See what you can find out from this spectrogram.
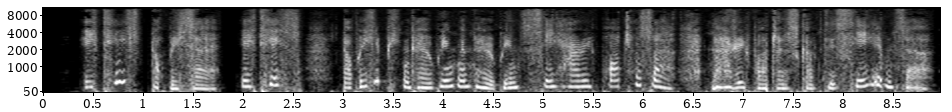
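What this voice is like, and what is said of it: Impression of Dobby. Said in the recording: “doing an impression of Dobby ... Wow, that was good.”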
